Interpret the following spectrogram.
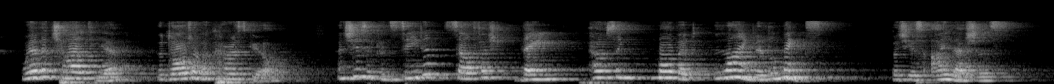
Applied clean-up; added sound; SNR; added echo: none; none; none; reverberation time 0.9 s.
